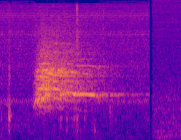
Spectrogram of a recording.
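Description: A red fox's scream, the call named for the vixen but also used by males: one loud cry starting about half a second in, fading over about a second and cut off near the end.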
